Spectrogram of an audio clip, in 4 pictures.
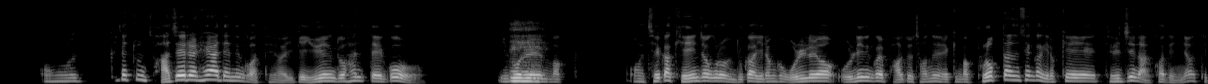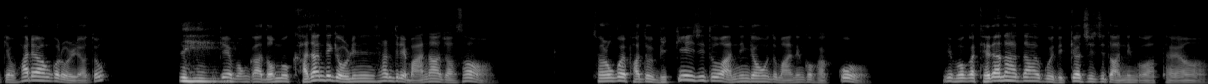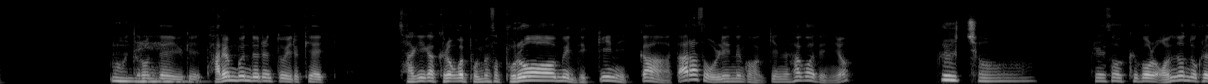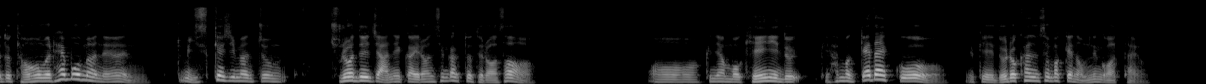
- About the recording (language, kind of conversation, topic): Korean, podcast, 다른 사람과의 비교를 멈추려면 어떻게 해야 할까요?
- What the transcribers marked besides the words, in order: other background noise; "깨닫고" said as "깨달고"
